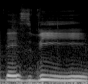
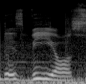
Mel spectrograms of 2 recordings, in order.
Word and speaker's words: desvii: Quindi il desvio al plurale si dice desvii, non desvios.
